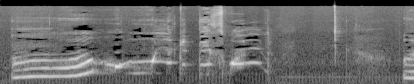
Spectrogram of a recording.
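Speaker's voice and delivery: very high, slow, delighted squeal; excited. Real, not acted. Gushing squeal at her toy for viewers. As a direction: coo over it, stretching the words high.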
